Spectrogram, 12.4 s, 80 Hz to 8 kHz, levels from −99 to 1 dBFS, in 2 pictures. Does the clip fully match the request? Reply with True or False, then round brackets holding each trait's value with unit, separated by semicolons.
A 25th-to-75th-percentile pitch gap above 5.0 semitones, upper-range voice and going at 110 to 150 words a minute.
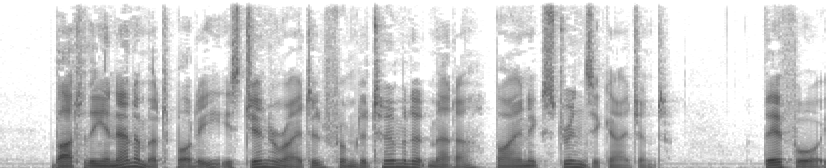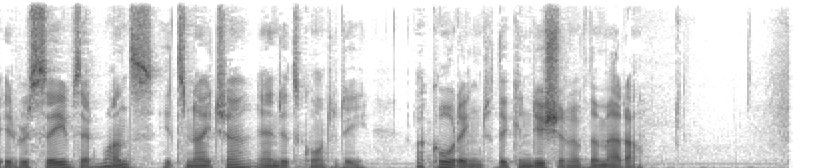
False (5.4 semitones; 100 Hz; 145 wpm)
